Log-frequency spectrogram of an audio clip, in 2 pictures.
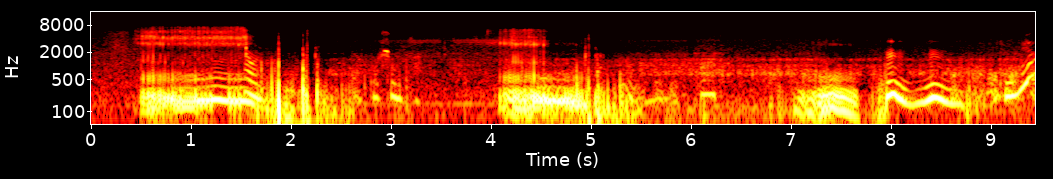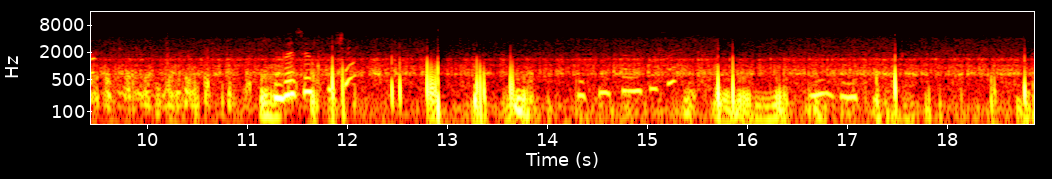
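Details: Sleeping Chow Chow recorded indoors in November 2012, snoring in deep, rough, drawn-out breaths repeating every few seconds, with a few faint squeaky whistling tones between them.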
